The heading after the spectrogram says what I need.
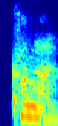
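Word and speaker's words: kong-an: Master Jibong, is this koan training. So, I'm pronouncing it in the Korean way. The Japanese way would be koans.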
